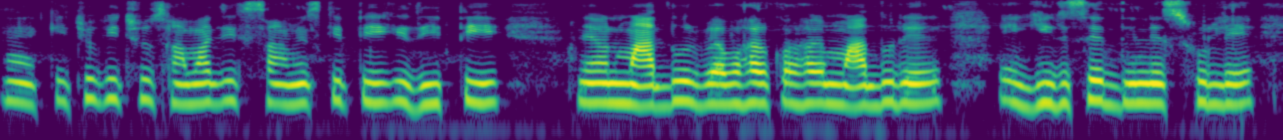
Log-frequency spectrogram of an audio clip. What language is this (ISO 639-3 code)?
ben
